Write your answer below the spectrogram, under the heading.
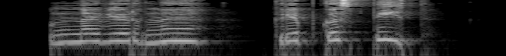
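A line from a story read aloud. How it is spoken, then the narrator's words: Cheerful, full voice. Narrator (Russian): весело сказал Филипп, уже не шепотом, а в полный голос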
